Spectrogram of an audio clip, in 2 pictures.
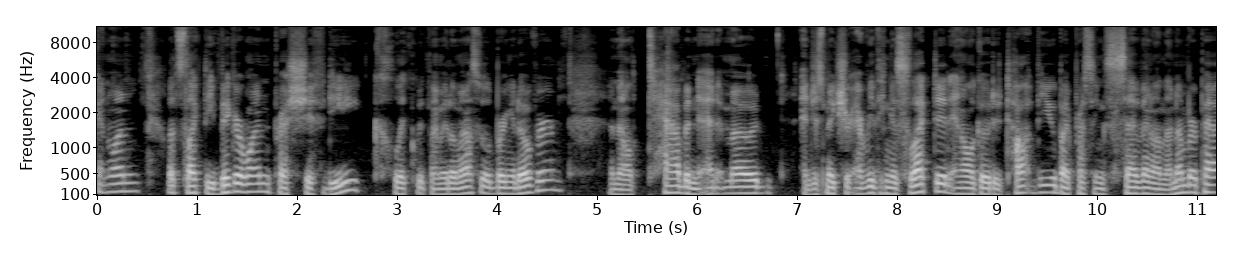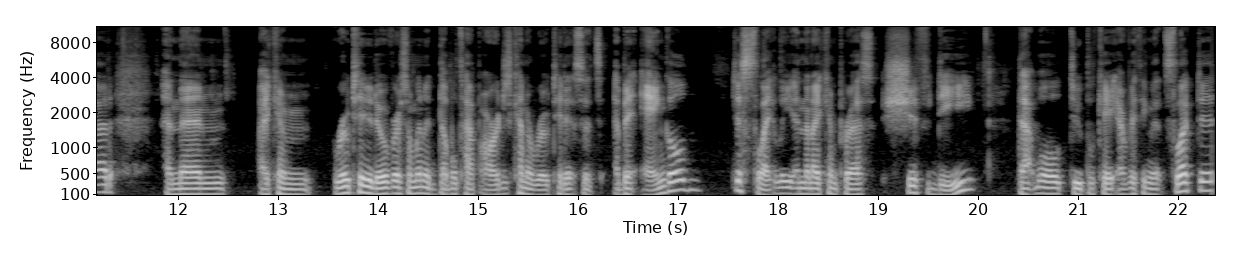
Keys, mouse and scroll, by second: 0.8 right drag, 1.0-2.2 middle drag, 2.2 shift+d, 4.5-4.9 shift+middle drag, 4.9 scroll up 3, 5.6 Tab, 6.9 a, 7.2 a, 10.1 KP_7, 11.3 shift+middle click, 12.0 scroll up 1, 14.5 r, 15.7 g, 17.0 g, 19.8 shift+d.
